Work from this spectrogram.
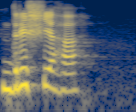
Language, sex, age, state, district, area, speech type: Sanskrit, female, 18-30, Assam, Biswanath, rural, read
